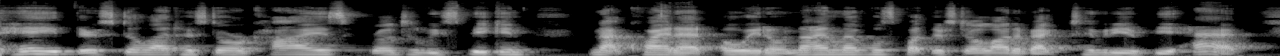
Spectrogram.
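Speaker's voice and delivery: ordinary talk, nothing marked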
